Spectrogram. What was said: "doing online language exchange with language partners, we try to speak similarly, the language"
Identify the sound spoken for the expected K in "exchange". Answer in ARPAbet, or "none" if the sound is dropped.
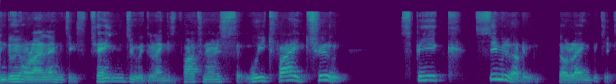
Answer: none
